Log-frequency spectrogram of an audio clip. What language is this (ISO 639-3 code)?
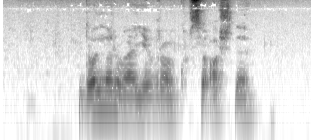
uzb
